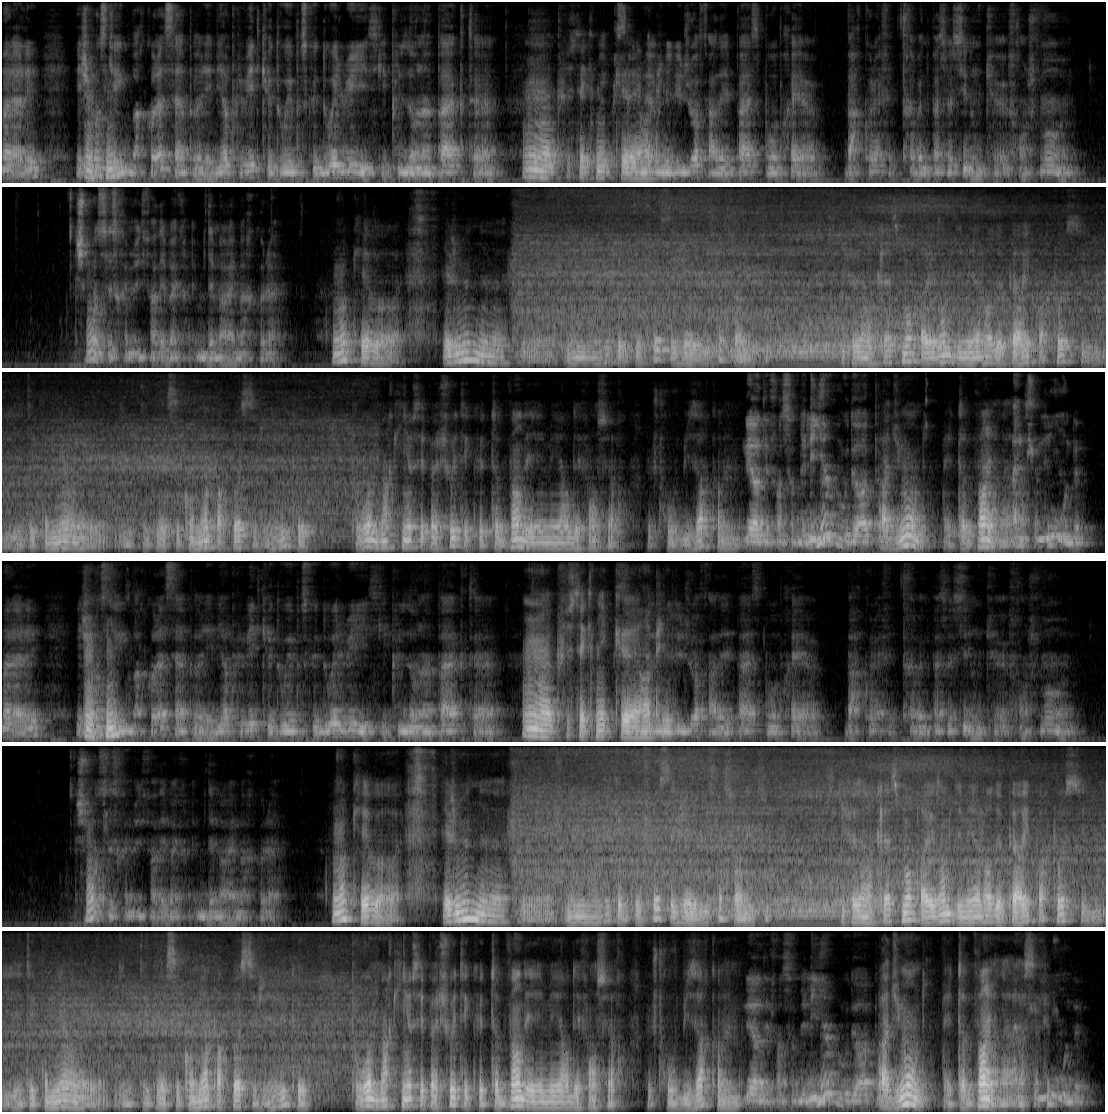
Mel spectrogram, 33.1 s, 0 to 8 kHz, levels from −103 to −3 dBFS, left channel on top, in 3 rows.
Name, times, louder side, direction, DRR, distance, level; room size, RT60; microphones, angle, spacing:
voice 1, 0.0-5.3 6.1-10.8 11.8-13.8 29.5-30.9 32.2-32.9, left 2 dB, 50° left, 1.1 m, -46 dB
voice 2, 0.8-1.2 5.2-6.7 11.9-12.0 14.3-18.9 19.4-29.5 30.8-32.4, right 6 dB, 70° right, 0.4 m, -36 dB
sound 1, 16.1-25.9, right 3 dB, 90° right, 0.9 m, -49 dB
8.4 x 2.9 x 5.0 m
head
